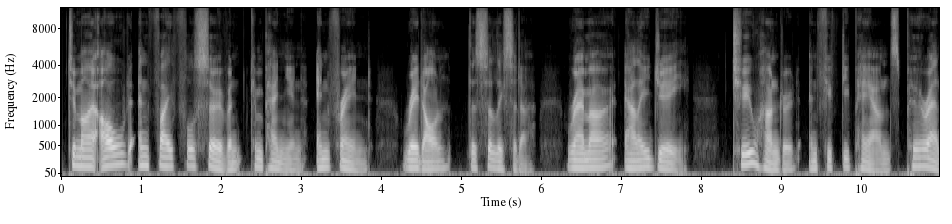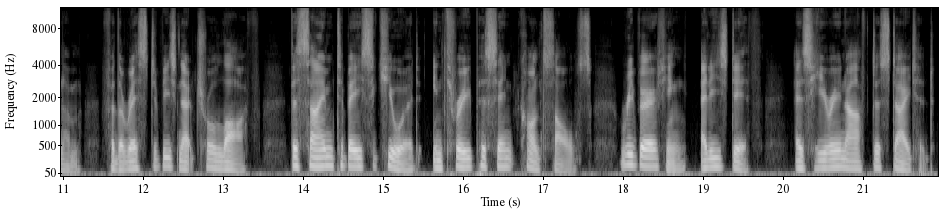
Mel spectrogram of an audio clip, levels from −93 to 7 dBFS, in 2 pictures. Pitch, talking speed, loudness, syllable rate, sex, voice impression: 115 Hz, 125 wpm, -19 LUFS, 3.8 syllables/s, female, masculine, adult-like, slightly tensed, slightly dark, slightly hard, muffled, calm, reassuring, slightly unique, kind, modest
